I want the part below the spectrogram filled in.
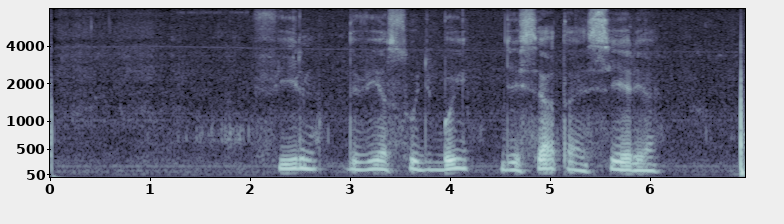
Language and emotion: Russian, sad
